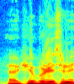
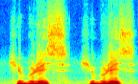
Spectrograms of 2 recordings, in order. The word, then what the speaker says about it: hubris: pride, 지나친 자부심을 우리가 휴브리 하는데 휴브리스 S 발음을 하든가요. 휴브리스를 처벌한. 그래서 휴브리스를 해보겠습니다. 휴브리스가 그리스어에서 S 발음을 하느냐, 브리티시 잉글리시에서 아메리칸이 둘 다 휴브리스 S 발음을 해야 되네요.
